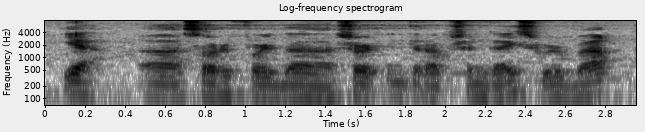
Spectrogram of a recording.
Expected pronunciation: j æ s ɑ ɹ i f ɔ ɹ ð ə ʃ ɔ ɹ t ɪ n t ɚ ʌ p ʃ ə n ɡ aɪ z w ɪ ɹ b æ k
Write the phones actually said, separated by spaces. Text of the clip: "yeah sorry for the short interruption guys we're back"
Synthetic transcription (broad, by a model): j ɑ s ɑ ɹ i f ɔ ɹ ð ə ʃ ɔ ɹ t ɪ n t ɚ ʌ p ʃ ə n ɡ aɪ s w ɪ ɹ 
